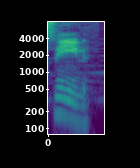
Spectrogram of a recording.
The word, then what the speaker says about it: Sean: up Sean its seen look at the way it's spelled kid it's pronounced seen what time is it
